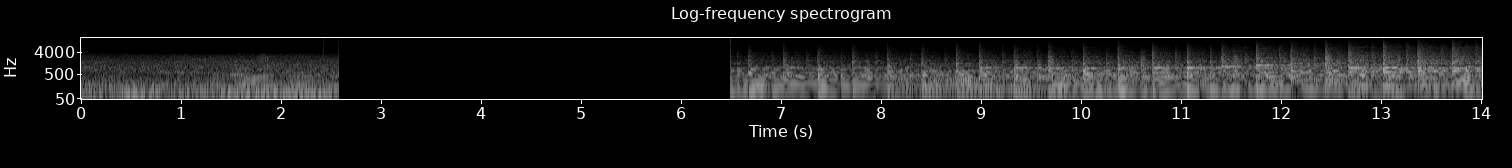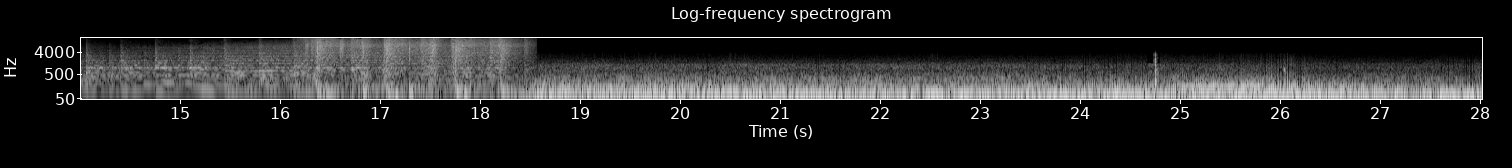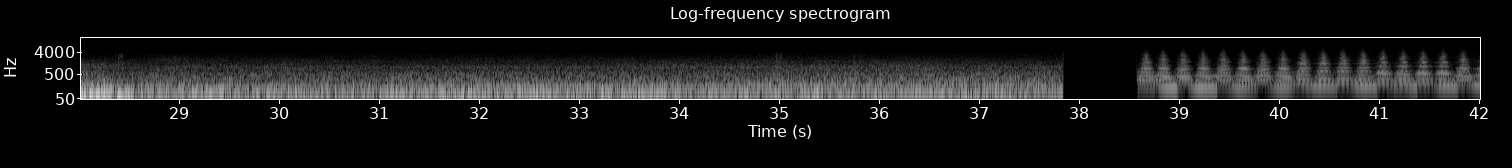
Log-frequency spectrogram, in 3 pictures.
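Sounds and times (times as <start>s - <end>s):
car road and engine noise: 0.0s - 2.6s, 6.8s - 37.9s
electronic music: 6.5s - 18.6s, 38.6s - 42.0s.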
